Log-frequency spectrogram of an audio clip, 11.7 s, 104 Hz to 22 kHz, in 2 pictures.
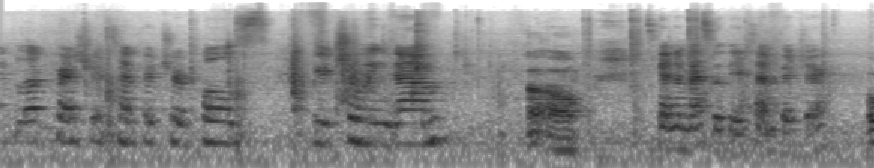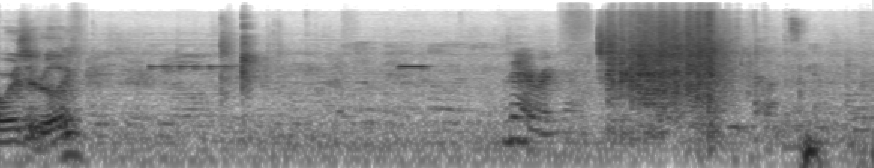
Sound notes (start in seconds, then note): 6.8 beeping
